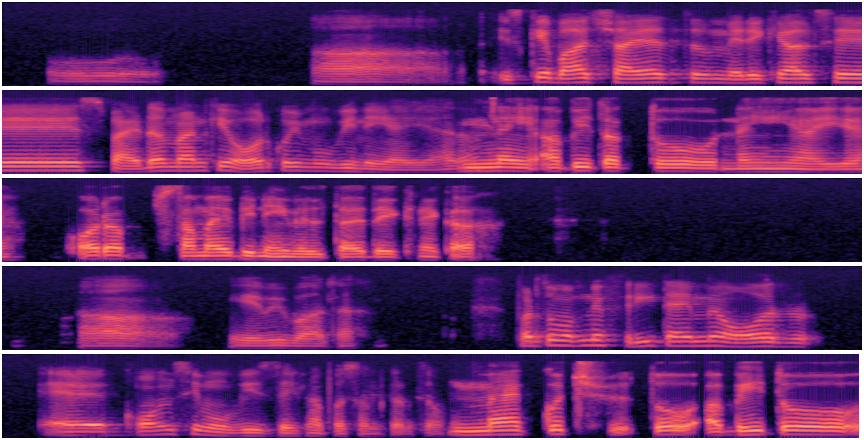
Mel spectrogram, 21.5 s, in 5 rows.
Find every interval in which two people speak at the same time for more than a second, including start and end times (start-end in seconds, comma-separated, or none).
none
